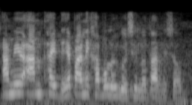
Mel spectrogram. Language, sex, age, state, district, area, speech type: Assamese, female, 45-60, Assam, Nalbari, rural, spontaneous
